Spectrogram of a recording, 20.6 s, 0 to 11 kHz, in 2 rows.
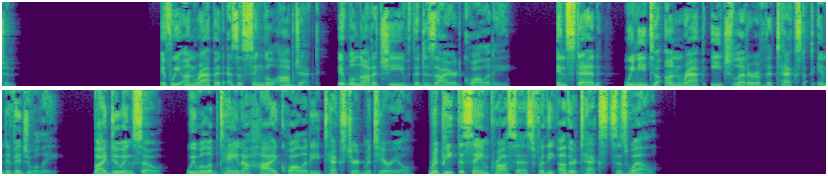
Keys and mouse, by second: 0.0 Tab, 0.0 u, 6.9 Tab, 7.1 a, 8.0 u, 9.9 Tab, 11.5 middle click, 11.8 click, 13.1-14.5 middle drag, 14.5 click, 15.1 click, 16.1 Tab, 16.1 a, 16.5 u, 18.0 Tab, 18.7 click, 19.6 middle click, 20.5 middle click.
